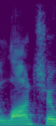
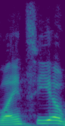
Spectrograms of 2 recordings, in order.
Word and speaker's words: Lancia: finally end up unlocking the launcher, which I think that's actually the proper way to say it. Funny thing is, forever I've been saying Lancia, which is, yeah, not the right way to say that.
